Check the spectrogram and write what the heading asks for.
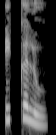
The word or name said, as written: ಇಗ್ಗಾಲಿ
